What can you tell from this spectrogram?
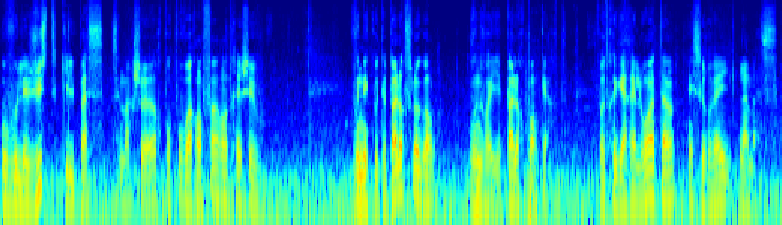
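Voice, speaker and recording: A man at medium pitch and moderate pace, ordinary pitch variation, long, frequent pauses. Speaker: workshop facilitator. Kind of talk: giving instructions for a role-play.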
